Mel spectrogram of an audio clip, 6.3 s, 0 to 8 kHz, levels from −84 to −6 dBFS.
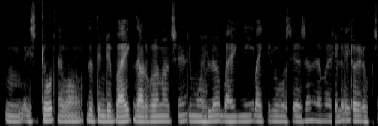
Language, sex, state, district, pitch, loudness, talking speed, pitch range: Bengali, male, West Bengal, Malda, 130 Hz, -41 LUFS, 230 wpm, 125-135 Hz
